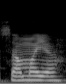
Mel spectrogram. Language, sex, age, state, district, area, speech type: Odia, female, 18-30, Odisha, Balangir, urban, read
